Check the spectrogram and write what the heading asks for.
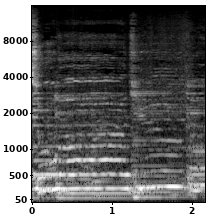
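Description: Live solo performance of a song from a musical: a man singing held notes over guitar, with a chord struck at the start.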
